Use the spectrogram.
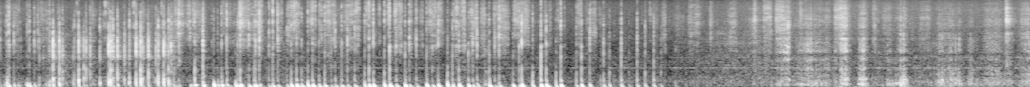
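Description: Fingertips and nails tap and scratch the printed surface of a thick, flat, solid square pressed-paperboard beer coaster (Fathom IPA) held in both hands. A fast, dense run of dull, low, thumpy taps fills the first two-thirds, each one short and dry with no ring. It then gives way to quieter, softer scratching with a few brighter scrapes to the end.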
